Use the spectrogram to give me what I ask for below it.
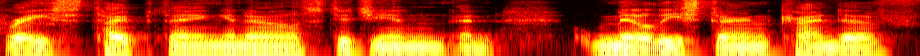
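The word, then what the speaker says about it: Stygian: Um there might I think she might be uh okay here there going to be people argue about the pronunciation of this but I've always said stigian okay it's a part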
